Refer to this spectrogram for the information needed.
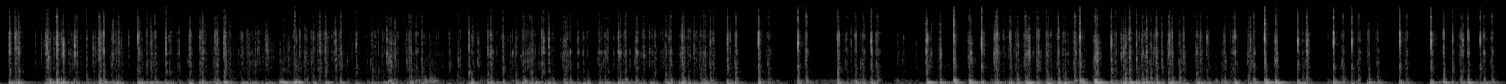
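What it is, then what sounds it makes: Plastic keyboard keycaps tapped. Fingertips rapidly tap the plastic keycaps of a black plastic RGB-backlit gaming keyboard held upright in front of a microphone. The result is a dense stream of short, dry, bright clicks and clacks over a steady low hum, with brief pauses around the 8 to 9 second mark.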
